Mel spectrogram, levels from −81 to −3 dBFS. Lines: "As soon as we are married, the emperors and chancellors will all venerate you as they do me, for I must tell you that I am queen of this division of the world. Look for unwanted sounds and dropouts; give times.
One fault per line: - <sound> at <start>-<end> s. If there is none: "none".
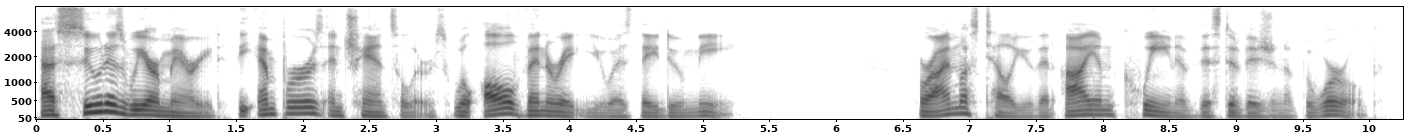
none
